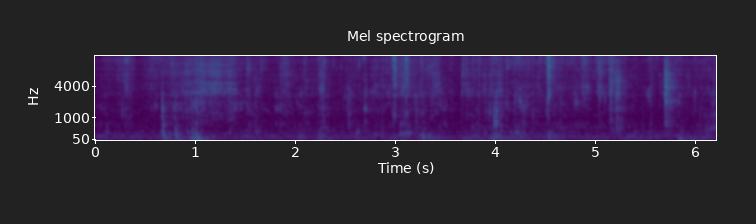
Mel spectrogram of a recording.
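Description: People chewing and biting fried chicken, with faint, scattered short crunches and mouth clicks at irregular intervals.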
